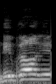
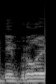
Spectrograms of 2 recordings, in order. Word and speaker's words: de Broglie: डी ब्रोगली नहीं, डी ब्रोई बोलते हैं इसको। डी ब्रोगली लोग बोलते हैं इसको, डी ब्रोई बोलते हैं बच्चों, एक्चुअल प्रोनाउंसिएशन।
